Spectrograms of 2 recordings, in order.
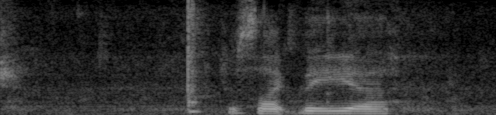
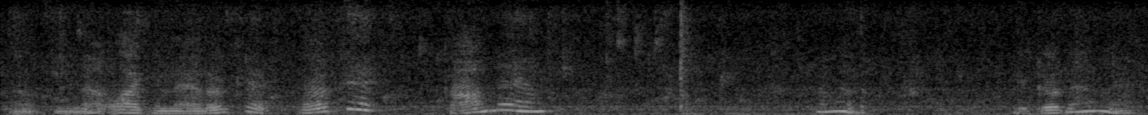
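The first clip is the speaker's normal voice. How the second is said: soothing; 13 dB quieter than usual. Real, not acted. Coaxing spider into new hide.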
